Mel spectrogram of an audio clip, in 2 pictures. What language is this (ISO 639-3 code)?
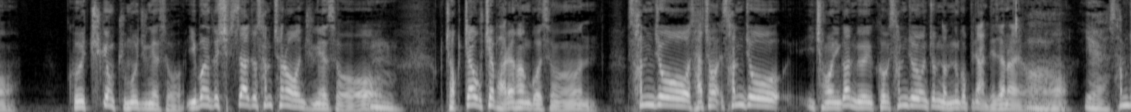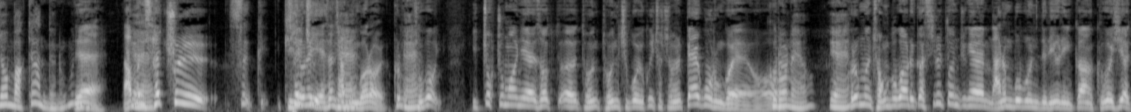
kor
